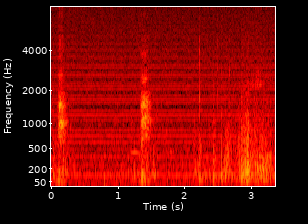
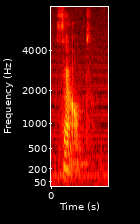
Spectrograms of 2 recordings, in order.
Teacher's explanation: p is our quiet lip popper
